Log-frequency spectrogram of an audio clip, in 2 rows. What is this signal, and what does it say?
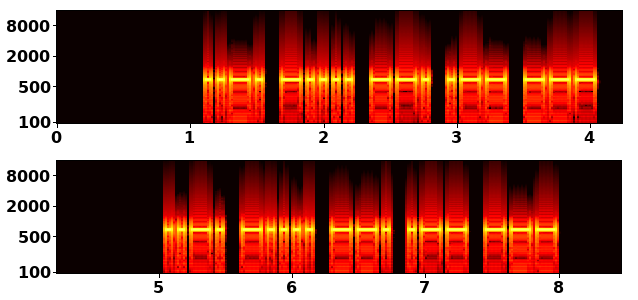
Morse code, heard as a keyed tone, about 25 wpm, 700 Hz. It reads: F6GWO F6GWO
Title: DXCC-100 Call Signs - 5 Characters - Repeated 3x - 25wpm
